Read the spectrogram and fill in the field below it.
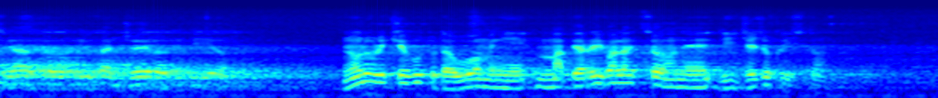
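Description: A man chants in a large echoing hall, heard through a microphone.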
